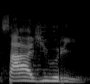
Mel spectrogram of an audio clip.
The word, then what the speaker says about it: Sayuri: dua kakak beradik ya jangan bacanya Sal y dan G sayur nak Sayuri ganteng keren gagah sebagai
